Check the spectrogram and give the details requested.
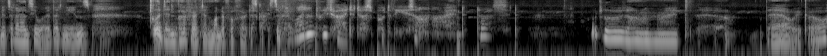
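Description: Woman playing a fussy goblin, ASMR roleplay, very breathy half-whisper, crackly fry, coaxing. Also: lowish voice. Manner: coaxing, gentle, hesitant asides, repeated words. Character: kindly, fussy, shifty goblin disguise master. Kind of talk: soft-spoken ASMR roleplay. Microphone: close-up microphone.

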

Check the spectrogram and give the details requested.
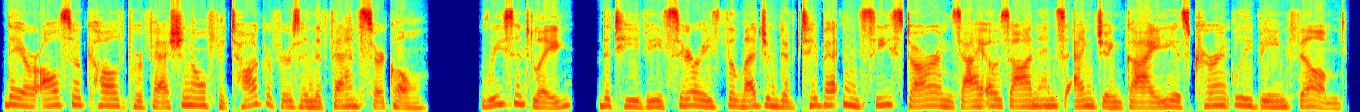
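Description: Steady, dry text-to-speech news voice. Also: mid-range voice, moderate pace, no room sound. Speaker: news narrator. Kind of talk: scripted news narration.

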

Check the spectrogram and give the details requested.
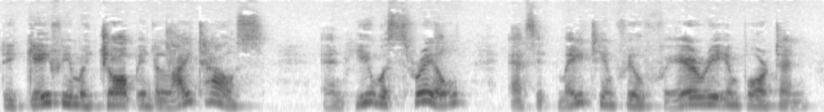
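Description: A woman reading a children's picture book aloud in an expressive, deliberate way. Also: sits low, slightly rough. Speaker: children's story reader.

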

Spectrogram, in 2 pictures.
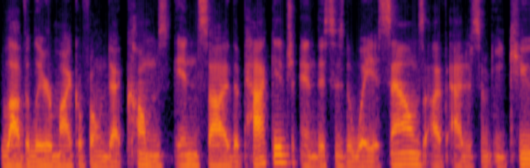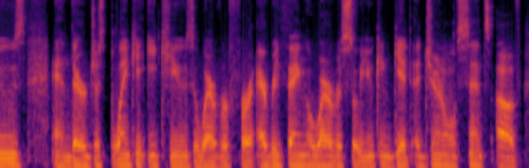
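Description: Deep-voiced man reviewing gear casually. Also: steady tone, brisk, few pauses, dry recording. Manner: rambling, frequent fillers. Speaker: tech reviewer. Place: small room lit with colored lights. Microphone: lapel mic.

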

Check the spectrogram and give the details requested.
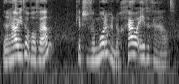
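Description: A woman's voice: mid-range voice, very animated, a little fast, slight background noise, close to an everyday voice. A woman playing an eager, knowing researcher in a scripted radio drama, explaining mysteries with emphasis. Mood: eager, coaxing. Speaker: actress in an audio drama.

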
